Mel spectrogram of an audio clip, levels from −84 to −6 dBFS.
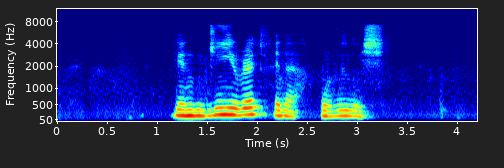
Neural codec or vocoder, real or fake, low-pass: codec, 16 kHz, 1 kbps, FunCodec, trained on Chinese and English, 50 frames a second; fake; 7.2 kHz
